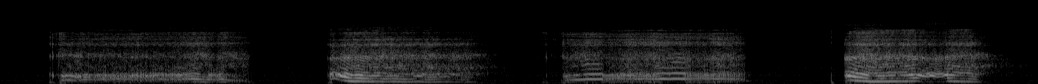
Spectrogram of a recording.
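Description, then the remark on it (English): Labored, difficult breathing: four long, heavy, rasping breaths with a groaning, wheezy edge, spaced at a slow, regular rhythm, fairly loud with no talking. “Do you hear the difficult breathing?”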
